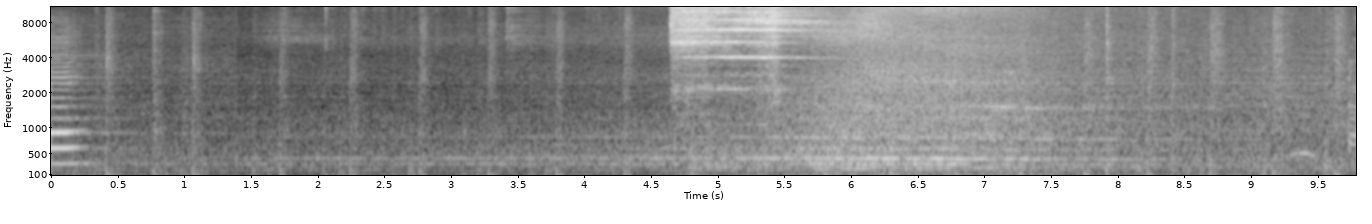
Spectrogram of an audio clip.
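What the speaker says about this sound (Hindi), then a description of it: "ये कोई तो ट्रेन आ रही है देखो, ट्राई कलर वेब 7 के साथ, ट्राई कलर P7" The Tatanagar Ernakulam Express, hauled by a tricolour WAP7 locomotive, roars past close by, its wheels clattering rhythmically over rail joints before a louder squealing rush of passing coaches takes over partway through.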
